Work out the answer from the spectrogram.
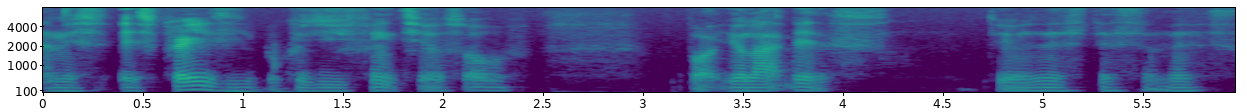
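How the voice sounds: At a moderate pace, a man with a British accent speaks with long, frequent pauses.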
